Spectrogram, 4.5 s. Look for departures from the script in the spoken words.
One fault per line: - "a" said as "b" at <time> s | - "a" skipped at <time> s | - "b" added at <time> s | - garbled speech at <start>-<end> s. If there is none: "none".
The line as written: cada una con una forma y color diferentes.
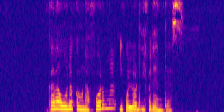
none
